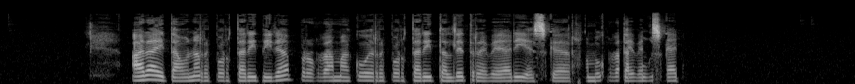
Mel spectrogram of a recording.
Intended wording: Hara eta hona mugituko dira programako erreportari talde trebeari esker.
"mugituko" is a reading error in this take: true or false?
true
